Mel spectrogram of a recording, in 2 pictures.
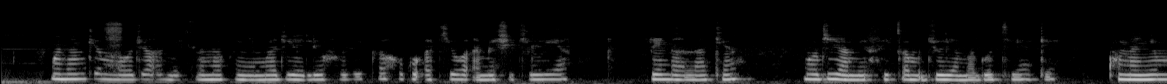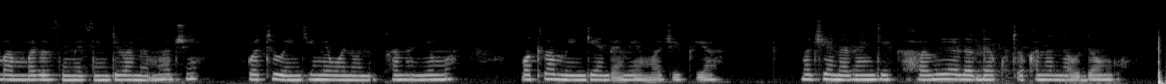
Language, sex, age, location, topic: Swahili, female, 18-24, Nairobi, health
